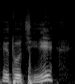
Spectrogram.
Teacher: 디귿입니다만 그 뒤에 있는 이를 만나가지고 그게 지로 발음이 되지 않습니까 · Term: 구개음화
